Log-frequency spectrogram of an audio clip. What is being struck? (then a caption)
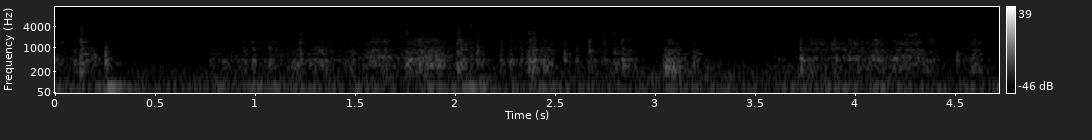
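Cardboard box wrapped in paper with a ribbon. Fingertips and nails scratch at the gold glitter ribbon and bow and across the red swirl-patterned paper of a small, hollow, gift-wrapped cardboard box. The result is a quiet, steady run of dry scratching and papery rustling, broken by small irregular bumps and soft, dull low-end thuds.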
